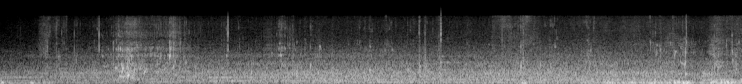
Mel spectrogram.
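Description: Wind buffeting the microphone over choppy lake water, with a hooked carp splashing and swirling at the surface close to the bank and a few short sharp splashes or clicks.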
